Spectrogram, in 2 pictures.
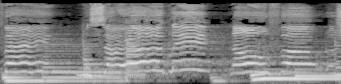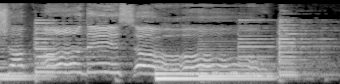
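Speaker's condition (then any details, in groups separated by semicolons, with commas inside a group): No condition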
